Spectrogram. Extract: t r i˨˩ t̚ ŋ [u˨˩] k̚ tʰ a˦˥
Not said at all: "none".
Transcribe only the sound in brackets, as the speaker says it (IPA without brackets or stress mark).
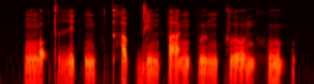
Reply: u˨˩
